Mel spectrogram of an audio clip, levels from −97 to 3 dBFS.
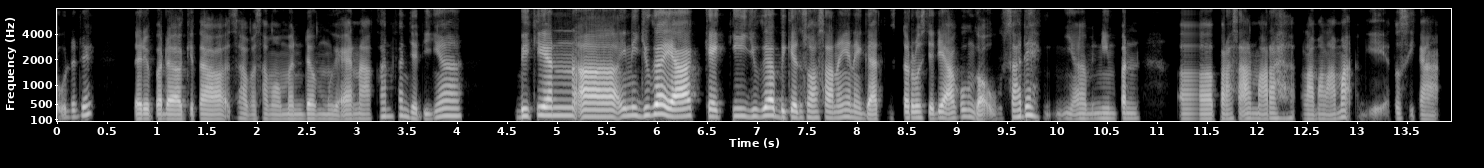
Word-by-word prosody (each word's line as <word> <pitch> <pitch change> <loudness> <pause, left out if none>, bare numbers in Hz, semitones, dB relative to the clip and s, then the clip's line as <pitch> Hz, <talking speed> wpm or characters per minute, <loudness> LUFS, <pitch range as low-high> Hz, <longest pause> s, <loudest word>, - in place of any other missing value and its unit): udah 170 - -9
deh, 220 +6 -3 0.4
dari 125 0 +1
pada 120 -1 +2
kita 120 -1 -1
sama-sama 120 -2 -8
mendem 120 +1 -3 0.2
gak 115 - -5
enakan 125 +9 -6
kan 205 0 -7
jadinya 180 +9 -3 0.6
bikin, 210 +2 +3
eee, 175 0 +7
ini 210 -1 -1
juga 240 +3 +7
ya, 185 0 +9
keki 185 +2 -2
juga 200 +2 +5
bikin 160 -1 0
suasananya 155 +1 -1
negatif 135 -3 -3
terus 150 0 -1
jadi 155 -2 +2
aku 175 +4 -6
gak - - 0
usah 150 +6 -5
deh 220 -3 +1 0.2
nya 130 - -7
menyimpan, 135 +1 -6 0.4
eee, 125 -1 -3
perasaan 130 +1 -3
marah 135 +3 -5
lama-lama, 120 +6 -4
gitu 365 +9 -14
sih - - -18
Kak. - - -6
150 Hz, 155 wpm, -22 LUFS, 125-185 Hz, 0.6 s, ya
